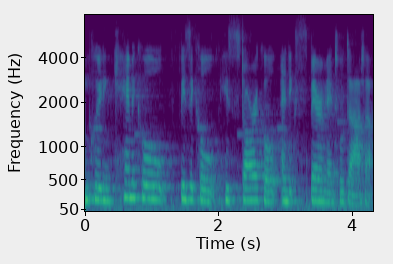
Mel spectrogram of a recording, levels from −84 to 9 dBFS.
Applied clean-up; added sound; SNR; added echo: none; Telephone; 20 dB; reverberation time 0.9 s.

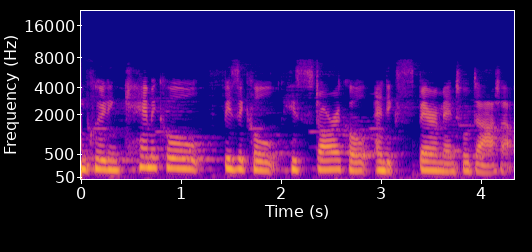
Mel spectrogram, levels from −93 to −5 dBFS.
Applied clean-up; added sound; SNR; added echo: classical method WPE with log-MMSE.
